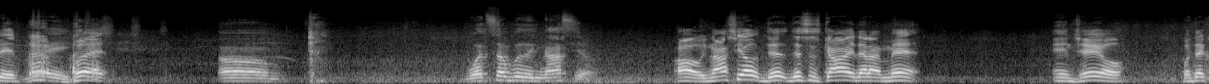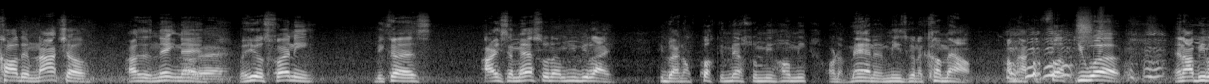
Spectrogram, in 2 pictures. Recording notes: Recorded live on Revere Beach.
